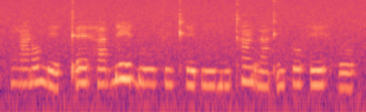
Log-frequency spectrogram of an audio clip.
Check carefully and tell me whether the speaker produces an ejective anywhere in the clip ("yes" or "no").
yes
